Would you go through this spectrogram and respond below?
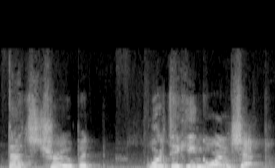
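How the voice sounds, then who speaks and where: A woman's voice: high-pitched, lively intonation, slow. A woman playing a tabletop role-playing game, chatting casually in and out of character. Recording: loud music behind the voice. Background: prominent background music.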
